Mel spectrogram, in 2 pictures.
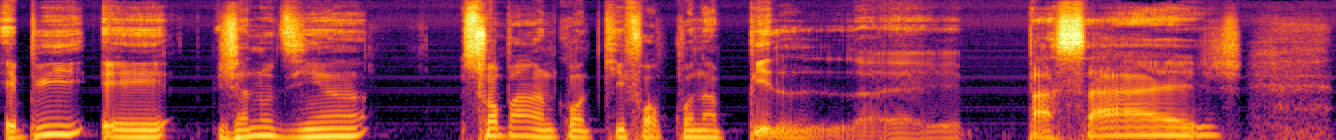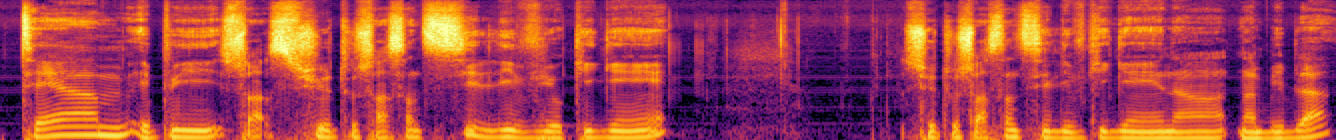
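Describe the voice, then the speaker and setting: A man's voice: mid-range voice, measured pace, vocal fry, dark tone, no room sound. A man teaching an English lesson, repeating himself and spelling words out letter by letter. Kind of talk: language lesson.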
